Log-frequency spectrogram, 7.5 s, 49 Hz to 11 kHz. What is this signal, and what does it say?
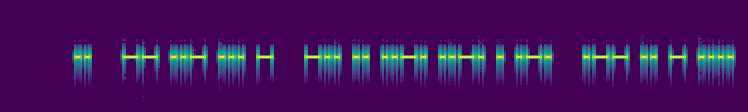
Morse code, heard as a keyed tone, about 25 wpm, 700 Hz. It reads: I MUST DIFFER WITH
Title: Sentences from Top 1000 Words - Review Part 1 - 25wpm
